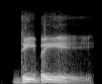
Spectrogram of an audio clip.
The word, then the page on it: DBE: British English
